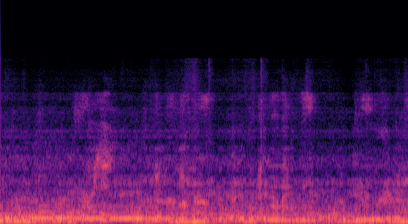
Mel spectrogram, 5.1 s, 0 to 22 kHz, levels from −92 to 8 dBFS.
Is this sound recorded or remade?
remade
